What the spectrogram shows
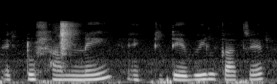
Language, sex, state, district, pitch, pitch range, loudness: Bengali, female, Tripura, West Tripura, 220 Hz, 210-235 Hz, -16 LUFS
